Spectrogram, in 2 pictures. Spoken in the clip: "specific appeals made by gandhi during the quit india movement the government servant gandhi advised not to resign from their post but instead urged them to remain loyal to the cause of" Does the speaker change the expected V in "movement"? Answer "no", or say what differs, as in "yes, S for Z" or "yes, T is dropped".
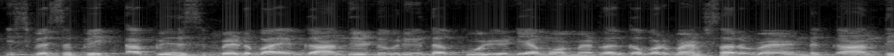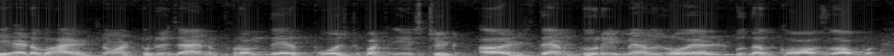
yes, V is dropped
